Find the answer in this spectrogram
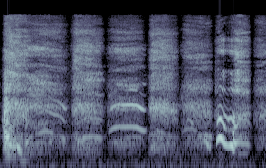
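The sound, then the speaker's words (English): A woman gasps and struggles to breathe, a run of strained, wheezing breaths in quick succession, each short and harsh, with a sharper, pitch-wavering gasp near the end. “What's wrong with her? Why can't she breathe?”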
